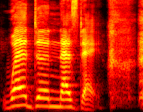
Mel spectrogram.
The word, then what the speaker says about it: Wednesday: write the word wednesday in your head say wednesday right w-e-d-n that makes no sense we don't say it like that right if you if you say it phonetically wednesday or yeah just so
